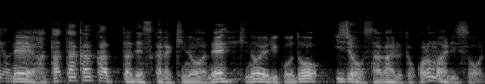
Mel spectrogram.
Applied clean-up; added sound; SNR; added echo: neural separator model SepFormer DNS4.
